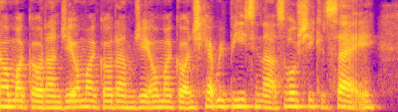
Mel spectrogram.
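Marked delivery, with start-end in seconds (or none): none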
